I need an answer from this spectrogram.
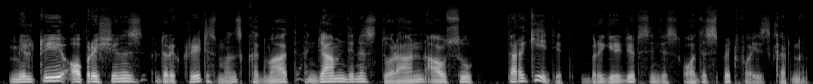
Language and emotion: Kashmiri, neutral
